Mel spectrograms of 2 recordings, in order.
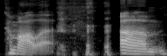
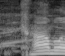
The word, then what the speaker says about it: Kamala: He refuses to say her name right, Kamala, just to show disrespect.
